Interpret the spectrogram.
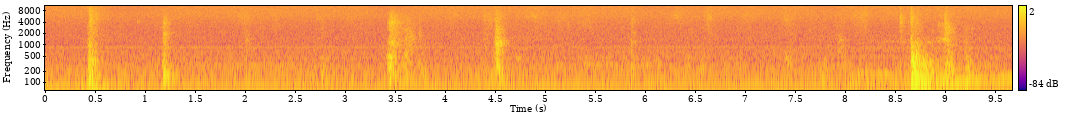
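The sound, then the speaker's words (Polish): Headphones are put down and a door is opened and shut amid a few scattered clunks and knocks, the last thud heavier, all over a steady background hiss with no one talking. “Teraz jest włączony CNRS odłoży słuchawki, otworzy i zamknie drzwi.”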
